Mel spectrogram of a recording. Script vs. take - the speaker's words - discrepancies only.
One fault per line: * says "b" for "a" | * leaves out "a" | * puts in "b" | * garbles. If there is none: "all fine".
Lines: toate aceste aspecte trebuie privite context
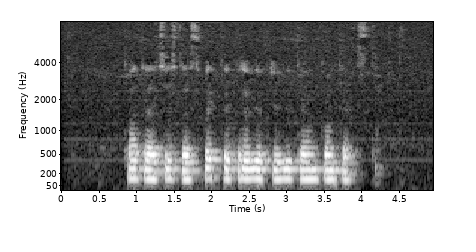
* puts in "în"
